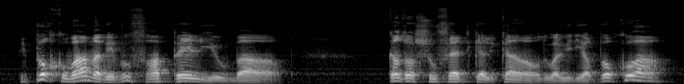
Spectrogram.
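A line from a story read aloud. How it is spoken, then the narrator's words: Dark, insistent voice. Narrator (French): répéta-t-il d'une voix sombre et insistante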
